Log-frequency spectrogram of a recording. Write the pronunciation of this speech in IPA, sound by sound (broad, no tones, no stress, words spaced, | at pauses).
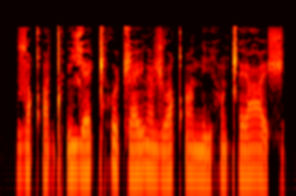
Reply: zoqʼaǃʼĩ ʑɛ ǁʰoʈ͡ʂæɪ̯lã ʐoqʼɔ̃ nihɔ̃ ǁɛʕɛʃ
